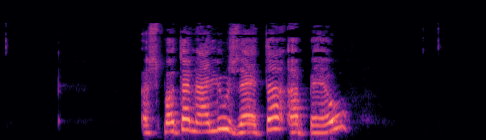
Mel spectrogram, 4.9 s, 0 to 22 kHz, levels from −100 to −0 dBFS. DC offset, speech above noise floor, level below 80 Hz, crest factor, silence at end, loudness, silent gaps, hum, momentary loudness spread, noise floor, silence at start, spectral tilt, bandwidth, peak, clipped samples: under 0.1%; over 65 dB; -80 dBFS; 18 dB; 1.4 s; -26 LUFS; none; none; 10 LU; under -90 dBFS; 1.4 s; -4.5 dB/octave; 11.5 kHz; -12 dBFS; under 0.1%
